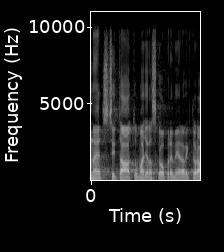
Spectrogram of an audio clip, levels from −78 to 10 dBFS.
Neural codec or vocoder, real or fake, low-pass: none; real; 9.9 kHz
